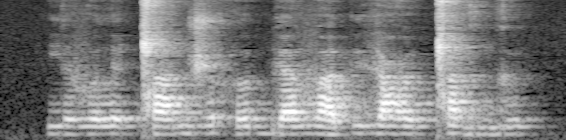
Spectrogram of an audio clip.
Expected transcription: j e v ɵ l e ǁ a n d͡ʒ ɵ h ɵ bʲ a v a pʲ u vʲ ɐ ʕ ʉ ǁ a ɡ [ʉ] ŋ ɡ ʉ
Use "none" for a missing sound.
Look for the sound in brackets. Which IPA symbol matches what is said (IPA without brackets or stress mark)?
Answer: ɨ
